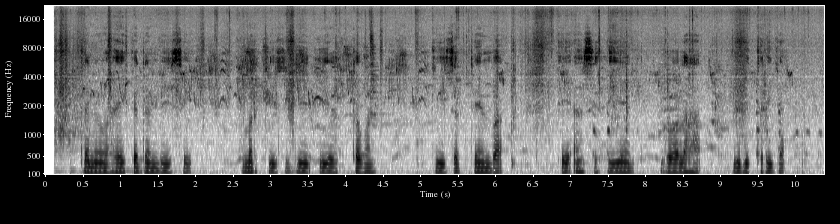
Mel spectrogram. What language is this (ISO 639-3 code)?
som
